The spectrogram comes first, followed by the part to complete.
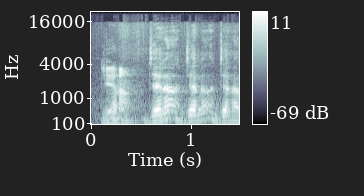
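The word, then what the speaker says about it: Gena: How's her pronounce that? G-E-N-A. Jenna Gonzalez.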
